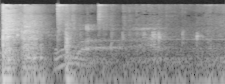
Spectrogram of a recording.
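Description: A Keokuk geode cracking open with one sharp snap in the jaws of a chain pipe cutter as its handles are squeezed, followed by a fainter click of the chain and rock.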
